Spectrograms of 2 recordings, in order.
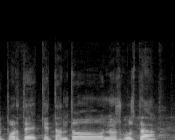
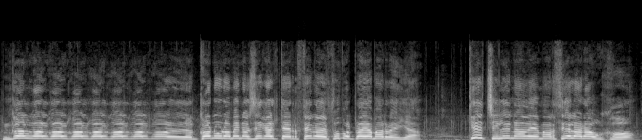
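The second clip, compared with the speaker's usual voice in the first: breakneck goal commentary; 8 semitones higher, 8 dB louder than usual. Real, not acted. Goal scored, commentator erupts.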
